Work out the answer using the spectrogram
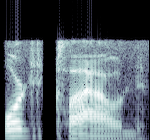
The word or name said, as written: Oort cloud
